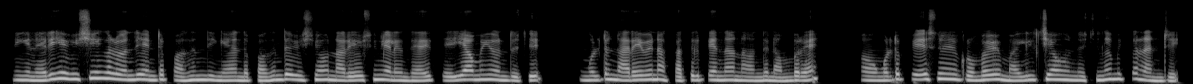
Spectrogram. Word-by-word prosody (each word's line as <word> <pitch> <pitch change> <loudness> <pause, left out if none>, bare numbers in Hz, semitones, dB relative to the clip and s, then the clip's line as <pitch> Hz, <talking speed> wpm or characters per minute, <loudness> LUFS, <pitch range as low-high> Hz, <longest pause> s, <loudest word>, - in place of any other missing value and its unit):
நீங்க 200 -1 0
நெறய 230 +9 +2 0.2
விஷயங்கள் 275 +2 +2
வந்து 215 +1 +2
என்ட்ட 210 +1 +1
பகிர்ந்தீங்க. 195 0 +2
அந்த 180 -1 +1
பகிர்ந்த 205 +6 +2
விஷயம் 215 +1 0
நெறய 185 0 0
விஷயங்கள் 220 +2 0
எனக்கு 175 -1 0
நெறைய 180 +3 0
தெரியாமலும் 220 +4 +1
இருந்துச்சு. 190 0 -1 0.5
உங்கள்ட்ட 195 +4 -2
நெறயவே 205 +4 +1
நான் 205 -3 -2
கத்துக்கிட்டே 200 +3 -2
தான் 200 -1 +1
நான் 180 - 0
வந்து 180 +2 +1
நம்புறேன். 185 +7 0 0.4
நான் 190 -1 -2
உங்கள்ட்ட 185 +6 -1
பேசுனது 240 +2 +1
எனக்கு 215 -4 -1
ரொம்பவே 215 +5 +2 0.2
மகிழ்ச்சியாவும் 210 +4 0
இருந்துச்சுங்க, 195 +3 0
மிக்க 245 -1 -4
நன்றி. 165 -1 -1
200 Hz, 160 wpm, -23 LUFS, 185-225 Hz, 0.5 s, நெறய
